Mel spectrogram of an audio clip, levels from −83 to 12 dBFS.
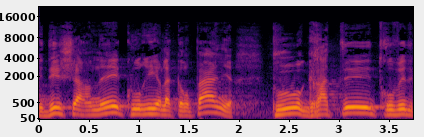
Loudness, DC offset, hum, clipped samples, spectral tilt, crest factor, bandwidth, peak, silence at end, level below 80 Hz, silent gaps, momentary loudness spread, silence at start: -19 LUFS; under 0.1%; none; under 0.1%; -6.5 dB/octave; 12 dB; 13.5 kHz; -6 dBFS; 0 s; -60 dBFS; none; 7 LU; 0 s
